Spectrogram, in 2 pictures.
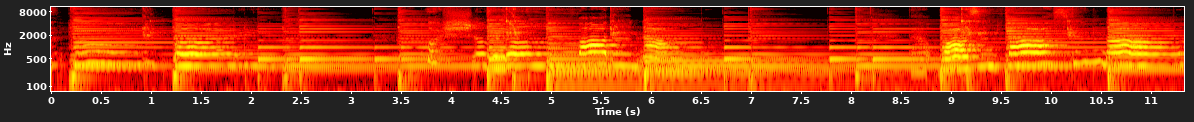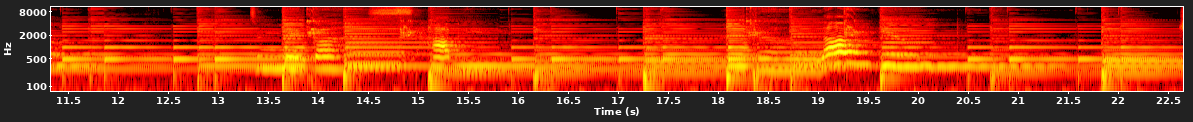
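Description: Acoustic guitar played solo, chords strummed and picked with ringing sustained notes.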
